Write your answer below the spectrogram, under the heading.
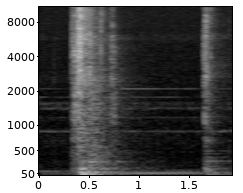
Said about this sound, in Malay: Tiba-tiba sekali lagi bunyi pintu yang macam orang nak buka tu Terjadi lagi sekali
